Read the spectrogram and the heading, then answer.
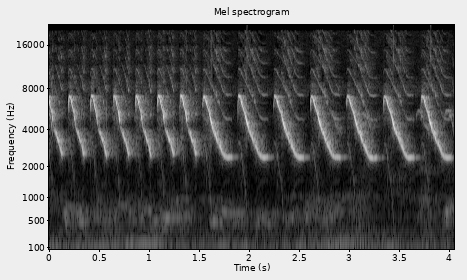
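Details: Canary song from a master recording meant to trigger silent birds to sing, a steady series of loud descending whistled sweeps repeated roughly three times per second throughout.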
